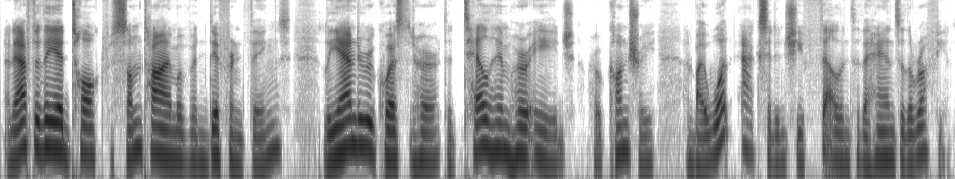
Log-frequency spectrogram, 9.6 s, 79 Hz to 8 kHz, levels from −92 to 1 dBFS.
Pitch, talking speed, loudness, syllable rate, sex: 140 Hz, 205 wpm, -21 LUFS, 5.5 syllables/s, male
